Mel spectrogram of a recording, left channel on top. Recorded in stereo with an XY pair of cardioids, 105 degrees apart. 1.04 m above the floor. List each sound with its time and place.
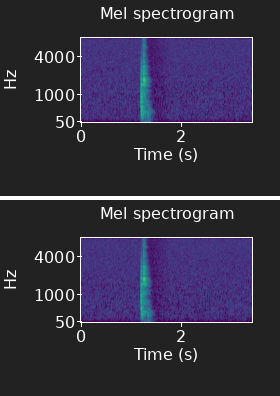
1.2 s a clunk: 20° left, 1.3 m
